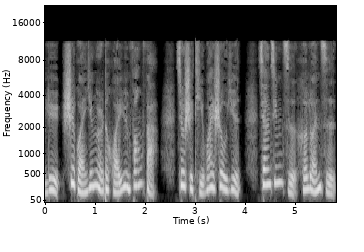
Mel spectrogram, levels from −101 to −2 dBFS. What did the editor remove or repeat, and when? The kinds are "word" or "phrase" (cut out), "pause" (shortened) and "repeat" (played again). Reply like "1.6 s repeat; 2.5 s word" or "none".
none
